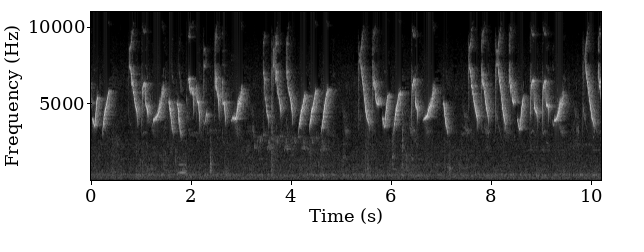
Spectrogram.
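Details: Continuous twittering of an Oriental white-eye, kept for luring birds and tutoring other songbirds: quick, very high sliding chirps strung in dense bursts of several notes, separated by short gaps.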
